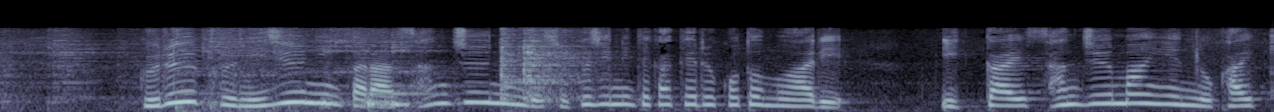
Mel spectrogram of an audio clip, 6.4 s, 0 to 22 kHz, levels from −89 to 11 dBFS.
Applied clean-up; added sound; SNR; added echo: none; Dishes, pots, and pans; 11 dB; none.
